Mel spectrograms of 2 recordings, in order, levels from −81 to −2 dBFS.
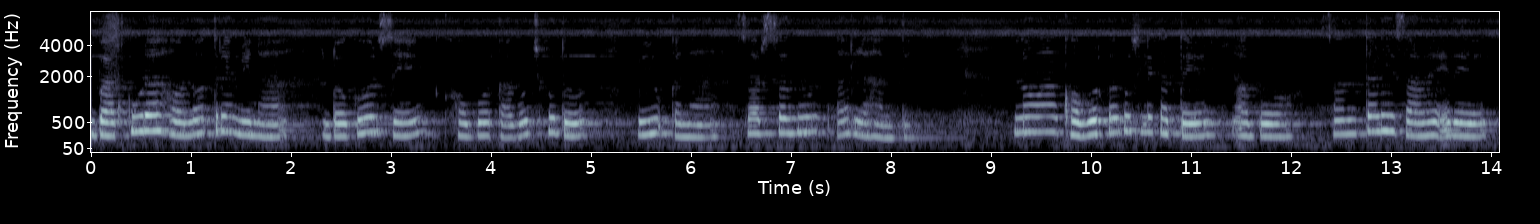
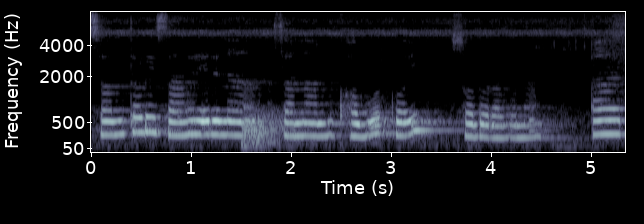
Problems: constant background noise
